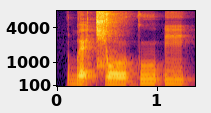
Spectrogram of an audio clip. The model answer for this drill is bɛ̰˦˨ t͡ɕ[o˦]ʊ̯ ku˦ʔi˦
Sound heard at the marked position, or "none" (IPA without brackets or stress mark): o˨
